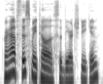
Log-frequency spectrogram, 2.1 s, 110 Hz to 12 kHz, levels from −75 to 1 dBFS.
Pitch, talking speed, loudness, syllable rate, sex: 150 Hz, 230 wpm, -18 LUFS, 5.8 syllables/s, male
